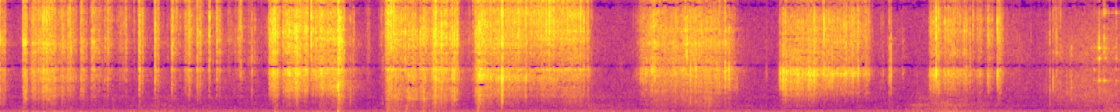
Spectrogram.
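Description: Red plastic cap on a maple syrup bottle being twisted and rubbed by hand, making scratchy, crackly friction sounds in stretches of about a second with short pauses. A low thump about nine and a half seconds in is the loudest moment.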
